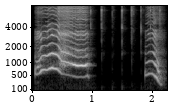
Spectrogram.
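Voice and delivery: big open-mouthed yawn, loud and high. Real, not acted. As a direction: stretch out a loud real yawn. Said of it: "sorry for the yawns".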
